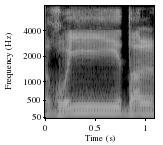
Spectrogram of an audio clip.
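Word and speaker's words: غيض: ya sama'u qli'i wa ghuidhal ma'. Jadi dibaca qila dan ghuidha. Dhammahnya sedikit saja, kemudian dibaca kasroh yang lebih panjang.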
